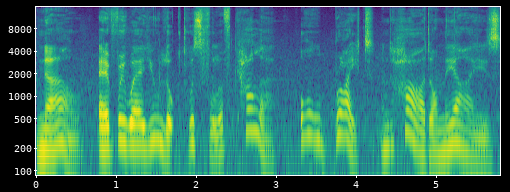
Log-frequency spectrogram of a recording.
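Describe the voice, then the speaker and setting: With a British accent, a woman speaks fairly slowly at a medium pitch, her pitch swinging very widely. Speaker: narrator. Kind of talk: fairy tale narration.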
